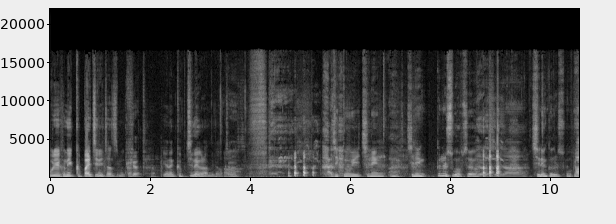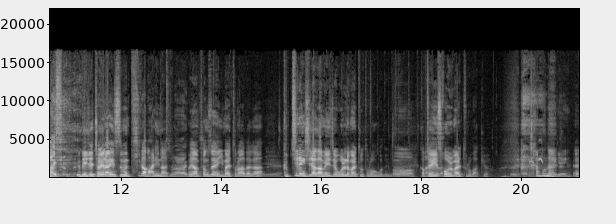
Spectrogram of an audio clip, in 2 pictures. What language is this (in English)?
Korean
